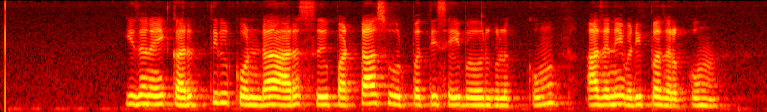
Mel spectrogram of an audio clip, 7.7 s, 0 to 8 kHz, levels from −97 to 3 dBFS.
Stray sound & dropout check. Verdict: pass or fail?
pass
